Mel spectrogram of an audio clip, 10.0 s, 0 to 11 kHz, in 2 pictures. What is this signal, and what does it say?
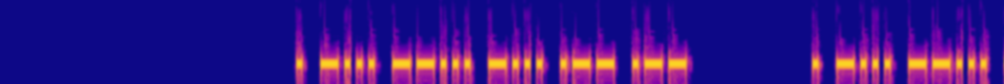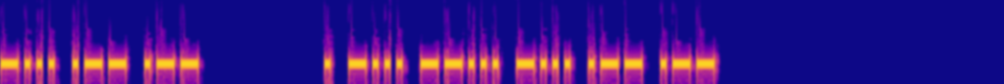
Morse code, heard as a keyed tone, about 40 wpm, 700 Hz. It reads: EB7BWW EB7BWW EB7BWW
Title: DXCC-100 Call Signs - 6 Characters - Repeated 3x - 40wpm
